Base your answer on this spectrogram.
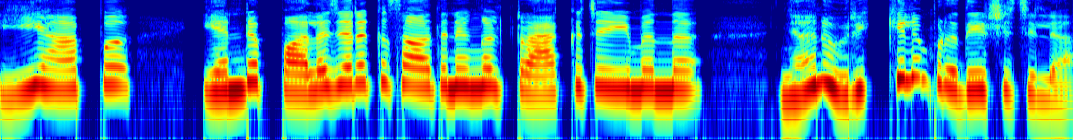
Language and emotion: Malayalam, surprised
